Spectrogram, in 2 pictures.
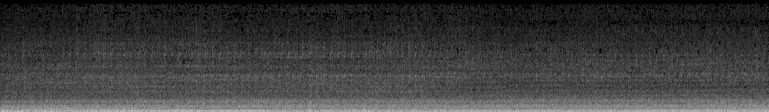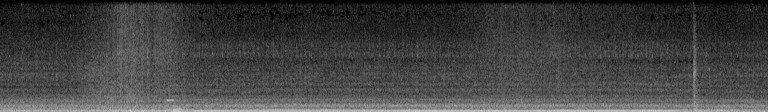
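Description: Heavy diesel truck engines running steadily. Just past halfway comes a short hiss of released air and a knock, after which an engine holds a louder, steady note while a dump truck raises its tipper bed.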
